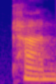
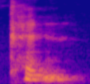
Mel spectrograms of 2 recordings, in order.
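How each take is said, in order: First: "can" with a full, clear "a"; unreduced vowel in "can"; full strong form. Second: "kun" with a neutral "uh" vowel; weakened vowel, as in unstressed can; schwa weak form. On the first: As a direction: say "can" slowly as a stressed word. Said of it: "can becomes kun". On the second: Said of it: "with the schwa". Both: Shown as a demonstration.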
